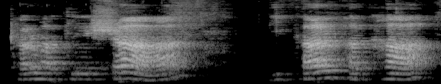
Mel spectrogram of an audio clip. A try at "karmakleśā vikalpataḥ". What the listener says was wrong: Yes, if you say "ta ha", you ruin the meter.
